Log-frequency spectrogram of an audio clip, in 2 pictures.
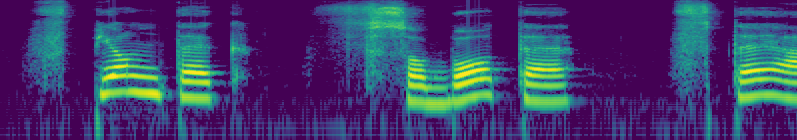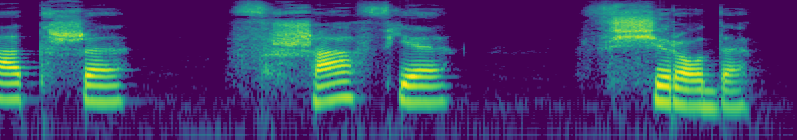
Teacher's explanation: we read w as f. when the next consonant is unvoiced consonant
